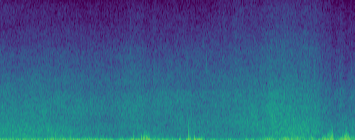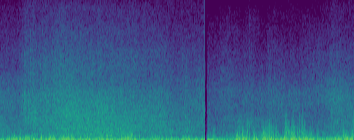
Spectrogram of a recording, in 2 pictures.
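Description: Wind buffeting the microphone over small waves breaking and washing up a sandy beach, a steady rushing noise with heavy low rumble.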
